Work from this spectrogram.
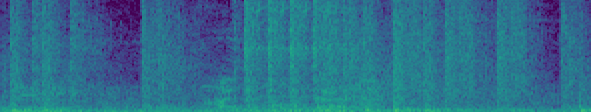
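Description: Gunfire in the war strategy game Syrian Warfare, rapid repeated shots and bursts at moderate distance, fairly quiet, with some voices faintly under the firing.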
